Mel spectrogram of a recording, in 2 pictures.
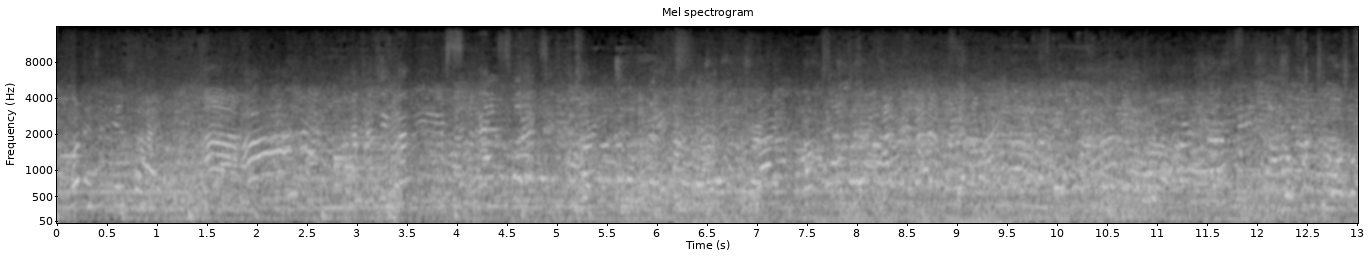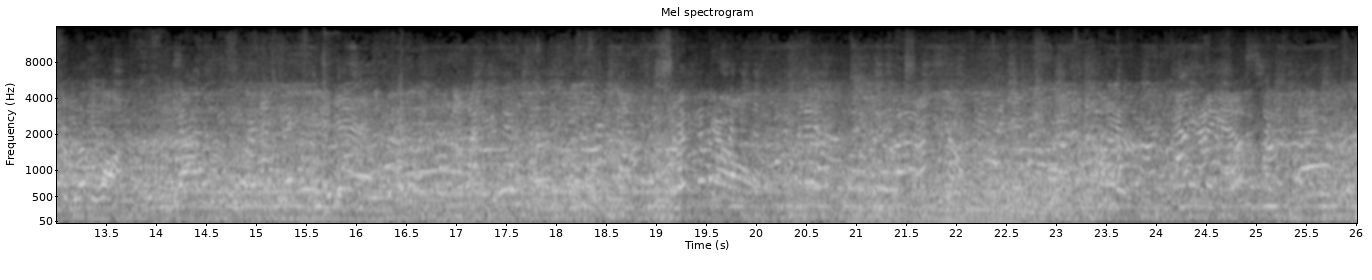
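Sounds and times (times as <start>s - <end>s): crowd chatting: 0.0s - 26.0s.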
